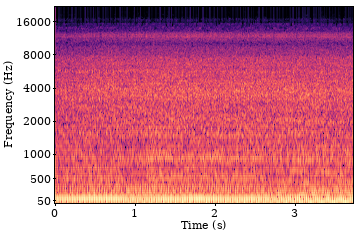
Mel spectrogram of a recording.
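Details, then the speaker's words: 2009 Ford Fusion 2.3L after reconnecting a loose cam position sensor, replacing a broken cylinder head temperature sensor and connector, and clearing codes: after a brief idle flare it settles into a steady, smooth idle, though an intake runner control stuck-open code followed. "runs a lot smoother though just going to recheck it for colds see if there's anything that's going on there"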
